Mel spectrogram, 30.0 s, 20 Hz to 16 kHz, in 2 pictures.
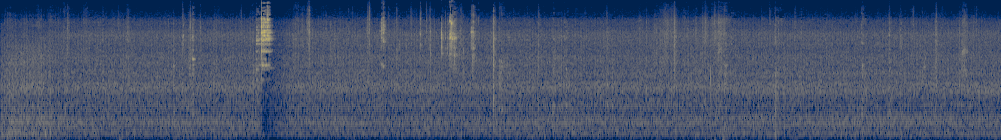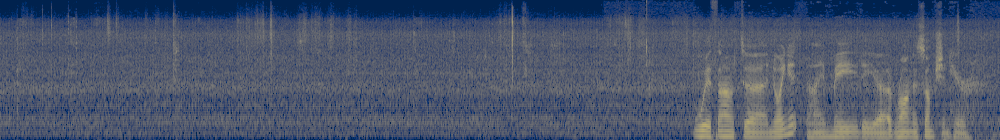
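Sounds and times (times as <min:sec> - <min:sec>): steady background noise: 0:00.0 - 0:30.0.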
